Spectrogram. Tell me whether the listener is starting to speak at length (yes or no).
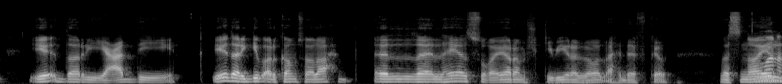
no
